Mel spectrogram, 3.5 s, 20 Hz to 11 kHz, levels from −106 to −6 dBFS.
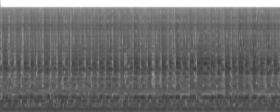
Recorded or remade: remade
